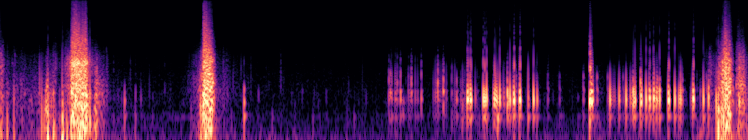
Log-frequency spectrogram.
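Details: Abdomen recorded with a USB stethoscope: gurgling, bubbling runs and loud rumbling bursts; ordinary active bowel sounds (borborygmi) of a rumbling stomach.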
